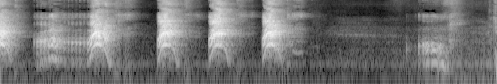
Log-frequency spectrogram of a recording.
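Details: Happy, a pet dog, scolds its owner with barks and growly yaps over a withheld Korean melon: a rough opening yap, then four loud sharp barks about half a second apart, and a lower growling bark at the end.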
